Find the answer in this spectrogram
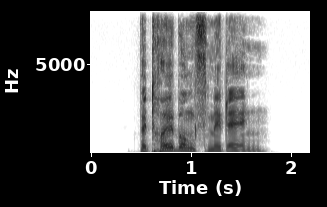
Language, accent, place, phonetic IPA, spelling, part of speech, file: German, Germany, Berlin, [bəˈtɔɪ̯bʊŋsˌmɪtl̩n], Betäubungsmitteln, noun, De-Betäubungsmitteln.ogg
- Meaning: dative plural of Betäubungsmittel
